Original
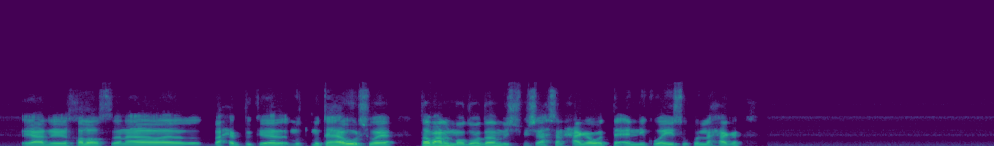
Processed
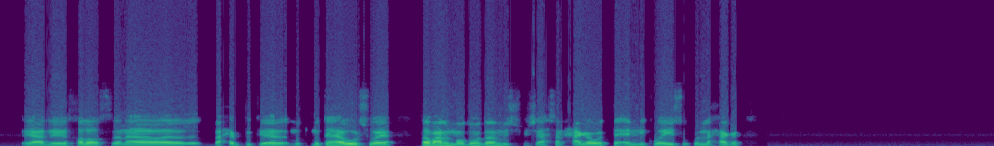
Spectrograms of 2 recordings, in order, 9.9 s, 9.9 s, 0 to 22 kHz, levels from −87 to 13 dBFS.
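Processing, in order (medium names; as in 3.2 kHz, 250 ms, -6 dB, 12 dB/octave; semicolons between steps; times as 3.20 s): level-controlled noise filter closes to 2.2 kHz, open at -20.5 dBFS; in parallel at -9 dB: small samples zeroed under -26.5 dBFS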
